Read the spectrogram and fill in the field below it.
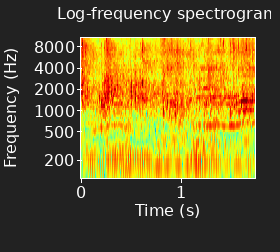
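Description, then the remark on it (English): An audience claps together in a steady, dense wash of handclaps, loud and continuous throughout, with a sustained musical tone running underneath. “Give the Lord a good hand clap if you will.”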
